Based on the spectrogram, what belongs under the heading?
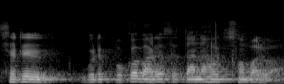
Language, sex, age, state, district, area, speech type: Odia, male, 60+, Odisha, Boudh, rural, spontaneous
